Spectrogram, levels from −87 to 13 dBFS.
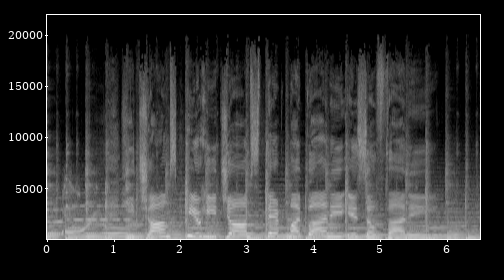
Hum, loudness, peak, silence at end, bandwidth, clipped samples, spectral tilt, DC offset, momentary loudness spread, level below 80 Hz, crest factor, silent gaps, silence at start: none; -13 LUFS; 0 dBFS; 0 s; 18.5 kHz; under 0.1%; -4.5 dB/octave; under 0.1%; 6 LU; -24 dBFS; 12 dB; none; 0 s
